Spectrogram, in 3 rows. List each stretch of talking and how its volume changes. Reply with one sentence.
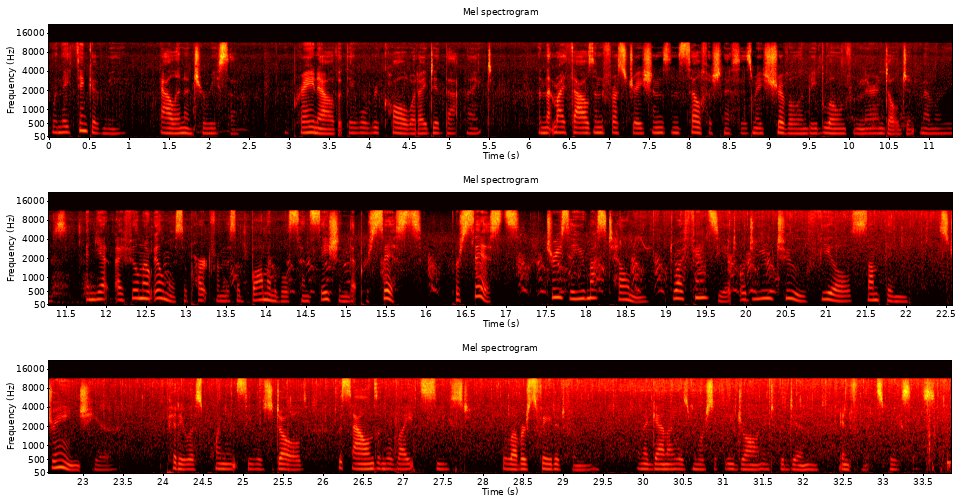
You can hear the talking from 0.1 to 33.6 s, at a steady volume.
